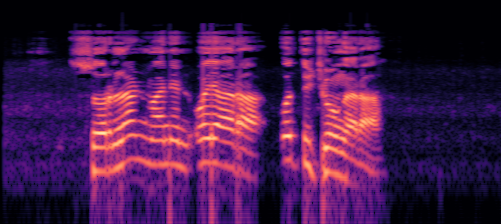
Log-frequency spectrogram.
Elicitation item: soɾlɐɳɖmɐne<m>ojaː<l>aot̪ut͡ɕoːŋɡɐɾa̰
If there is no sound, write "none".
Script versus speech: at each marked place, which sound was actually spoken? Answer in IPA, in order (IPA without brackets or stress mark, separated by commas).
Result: n, ɾ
